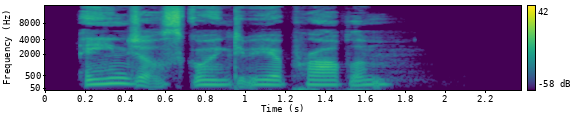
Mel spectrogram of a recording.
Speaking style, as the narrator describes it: she muttered

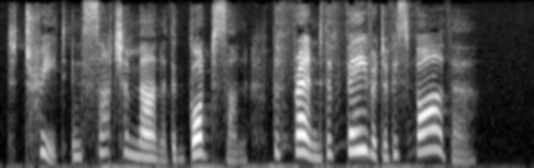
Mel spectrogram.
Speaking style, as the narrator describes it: Elizabeth was again deep in thought, and after a time exclaimed

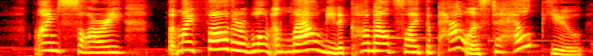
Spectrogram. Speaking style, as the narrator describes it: cried Maddie

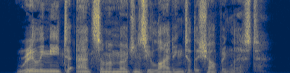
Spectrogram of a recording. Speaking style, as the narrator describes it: he muttered

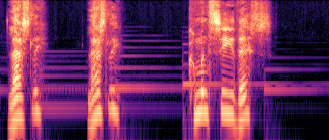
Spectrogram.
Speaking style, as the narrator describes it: he said to his brother as he frantically dug away

